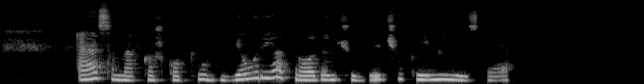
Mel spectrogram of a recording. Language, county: Lithuanian, Alytus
